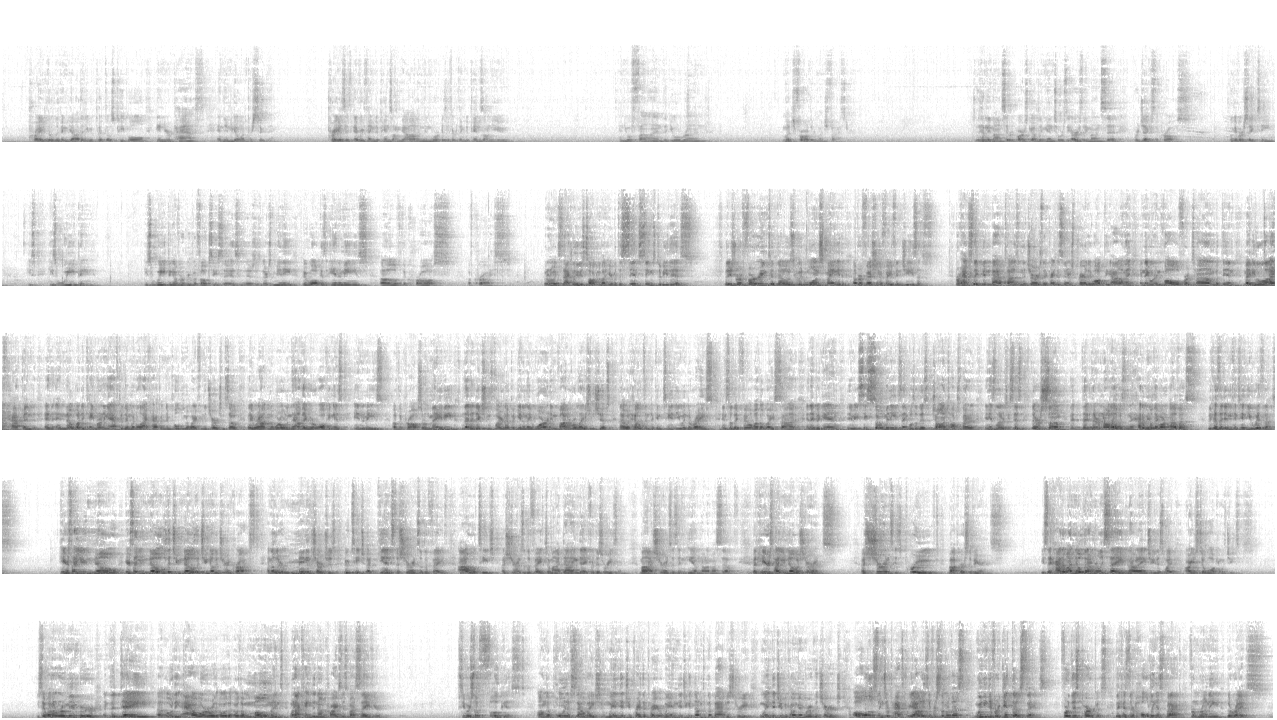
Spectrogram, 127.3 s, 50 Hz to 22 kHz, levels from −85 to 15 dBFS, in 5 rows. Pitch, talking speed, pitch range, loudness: 155 Hz, 205 wpm, 120-190 Hz, -24 LUFS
